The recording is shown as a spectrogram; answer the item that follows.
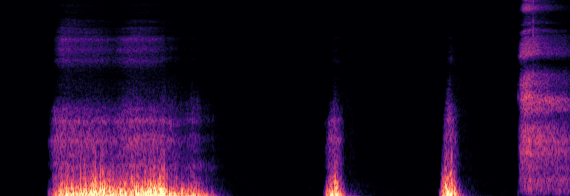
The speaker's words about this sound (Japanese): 私の吐息があなたの耳に吹きかけられるたびに、体が跳ねてしまっているの。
